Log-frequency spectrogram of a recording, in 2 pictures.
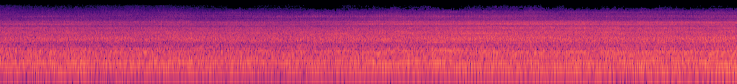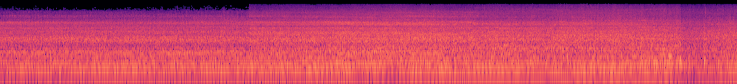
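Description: Farm tractor diesel engines running under load while working wet paddy mud. A steady engine note with churning noise grows slowly louder and shifts pitch a couple of times as the footage moves between tractors.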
